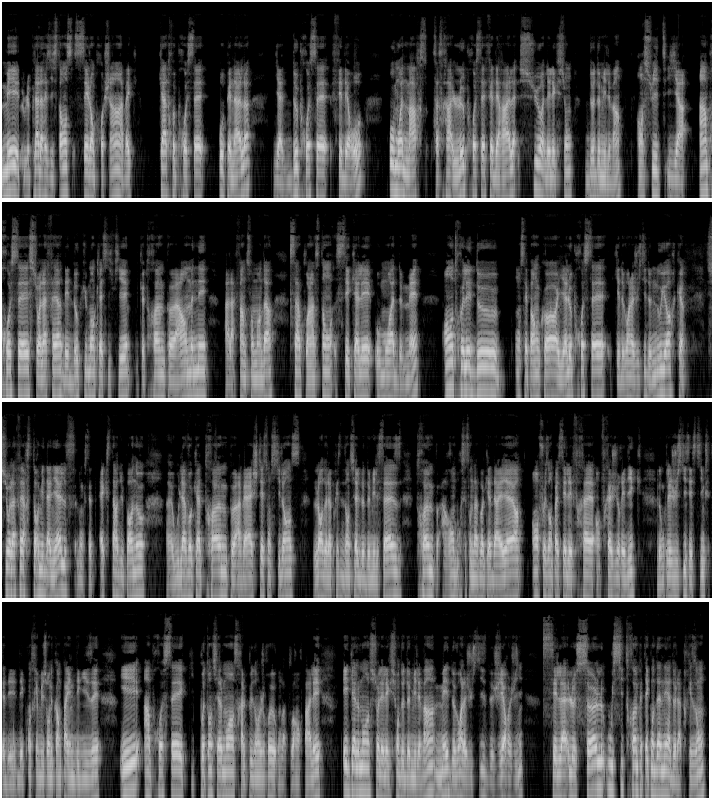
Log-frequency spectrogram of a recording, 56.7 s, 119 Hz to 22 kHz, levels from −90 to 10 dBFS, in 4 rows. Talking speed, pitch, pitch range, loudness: 180 wpm, 120 Hz, 105-140 Hz, -19 LUFS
